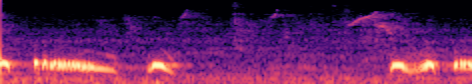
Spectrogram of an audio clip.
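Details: Spotted dove used in decoy luring, cooing a long level-then-falling hoot followed by a short clipped note, a pause, then a double coo; a faint high rising whistle from another bird in the background.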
